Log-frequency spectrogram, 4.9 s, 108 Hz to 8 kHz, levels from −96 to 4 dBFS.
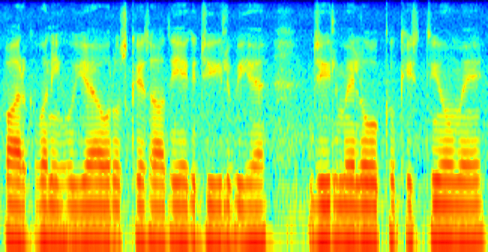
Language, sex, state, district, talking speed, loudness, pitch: Hindi, male, Chandigarh, Chandigarh, 210 wpm, -15 LUFS, 120 Hz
